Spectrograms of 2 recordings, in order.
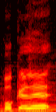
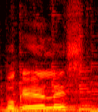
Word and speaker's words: Boquillas: Boqueles? Boquillas.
